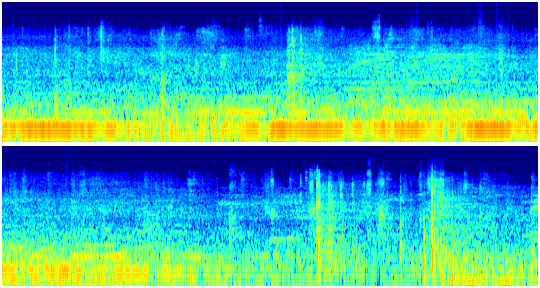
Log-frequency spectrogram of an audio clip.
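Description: Padel rackets strike a ball with sharp pops outdoors.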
